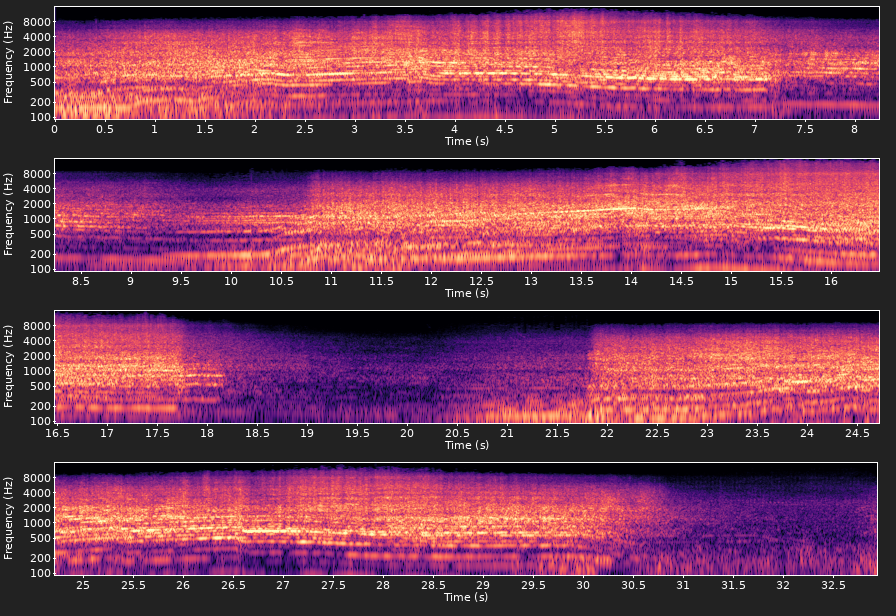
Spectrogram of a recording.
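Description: Drag-racing cars making full-throttle passes, the engine note climbing steeply through the revs and then falling away, in three loud runs. There are two short breaks between the runs, the second one much quieter.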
